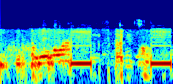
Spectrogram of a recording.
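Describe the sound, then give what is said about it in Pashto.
A telephone call is cut off during a radio call-in show: two steady electronic tones sound between bursts of a garbled, muffled voice on the line. “خیر، ټلیفون قطع شو.”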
